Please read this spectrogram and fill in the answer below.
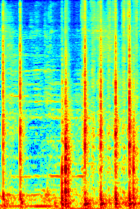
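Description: Light hammer taps on glass set in lead came, seating the piece into the lead's channel: a run of sharp taps from about halfway through. Music plays in the background throughout.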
